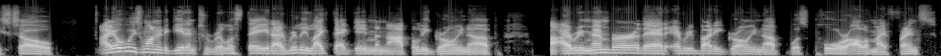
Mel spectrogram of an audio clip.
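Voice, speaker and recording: Low-voiced man telling his story. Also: fairly bright tone, no echo. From South Los Angeles, USA. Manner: earnest, repeats phrases for emphasis. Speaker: guest, real estate investor. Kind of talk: casual interview storytelling.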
